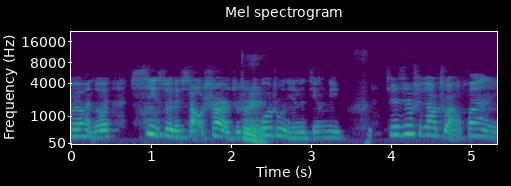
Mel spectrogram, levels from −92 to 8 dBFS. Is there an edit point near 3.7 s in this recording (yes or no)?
yes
